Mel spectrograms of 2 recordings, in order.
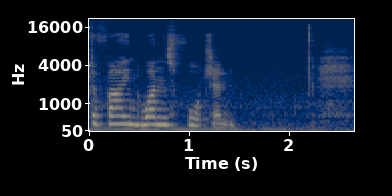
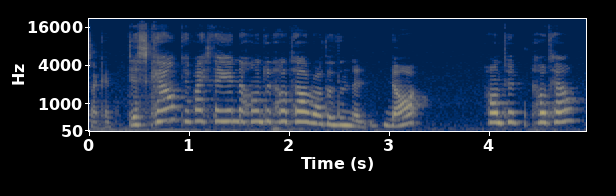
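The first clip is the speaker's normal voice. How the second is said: high-pitched, wheedling retold question; hopeful asking; 8 semitones higher than usual. Traveller asks innkeepers for a discount, hopeful. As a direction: angle for a bargain in a raised voice.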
